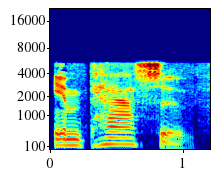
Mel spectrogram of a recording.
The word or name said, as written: impassive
